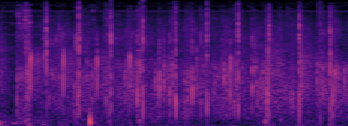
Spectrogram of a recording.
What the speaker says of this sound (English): I think you owe yourself a round of applause.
